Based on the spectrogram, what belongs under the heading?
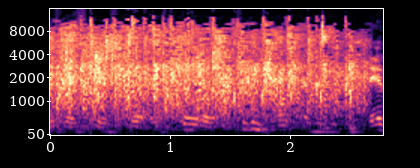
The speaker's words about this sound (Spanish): Y un aplauso, va, va.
